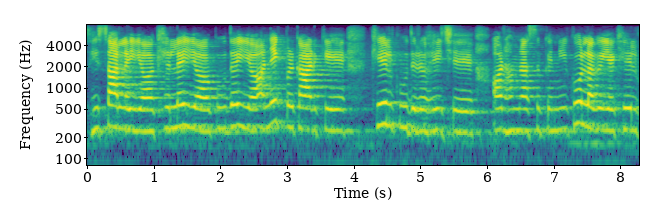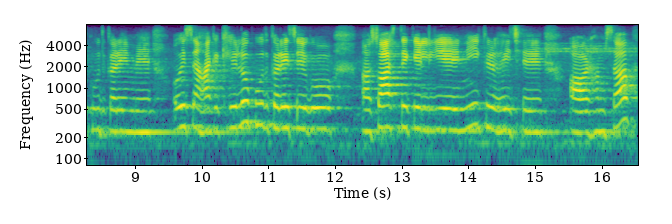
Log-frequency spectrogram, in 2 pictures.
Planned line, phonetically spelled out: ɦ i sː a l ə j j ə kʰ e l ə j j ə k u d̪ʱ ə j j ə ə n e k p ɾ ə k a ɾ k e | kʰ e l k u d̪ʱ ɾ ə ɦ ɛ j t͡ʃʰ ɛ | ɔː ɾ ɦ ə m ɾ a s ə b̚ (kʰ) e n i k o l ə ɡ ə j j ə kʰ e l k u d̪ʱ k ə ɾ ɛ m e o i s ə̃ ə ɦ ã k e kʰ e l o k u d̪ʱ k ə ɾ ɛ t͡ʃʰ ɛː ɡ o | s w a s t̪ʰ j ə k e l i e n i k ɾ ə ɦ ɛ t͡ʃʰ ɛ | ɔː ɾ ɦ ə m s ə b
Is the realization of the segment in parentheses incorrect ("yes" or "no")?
yes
